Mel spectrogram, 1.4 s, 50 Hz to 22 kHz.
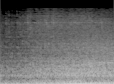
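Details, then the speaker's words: Porsche 356 air-cooled flat-four with dual carburetors, dead cold, reference for a Beck 550 Spyder replica: deep steady low idle about 700-800 rpm on throttle hold, even beat and no stumbles, running smoothly. "see how nice and smooth that is and we're idling pretty low about 800 700 rpm nice and smooth and the engine is dead cold"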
